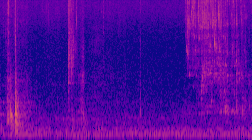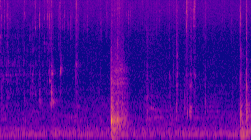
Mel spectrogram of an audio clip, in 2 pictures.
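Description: Water poured from a plastic pitcher into the clear plastic container of an espresso machine's milk carafe, running for about three seconds. A single sharp knock follows about seven seconds in, the loudest sound here.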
